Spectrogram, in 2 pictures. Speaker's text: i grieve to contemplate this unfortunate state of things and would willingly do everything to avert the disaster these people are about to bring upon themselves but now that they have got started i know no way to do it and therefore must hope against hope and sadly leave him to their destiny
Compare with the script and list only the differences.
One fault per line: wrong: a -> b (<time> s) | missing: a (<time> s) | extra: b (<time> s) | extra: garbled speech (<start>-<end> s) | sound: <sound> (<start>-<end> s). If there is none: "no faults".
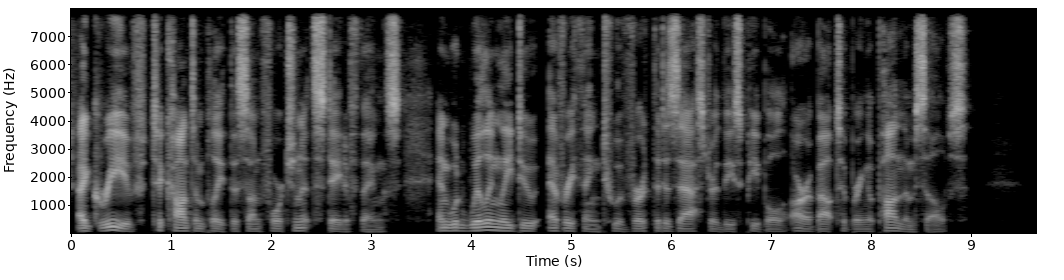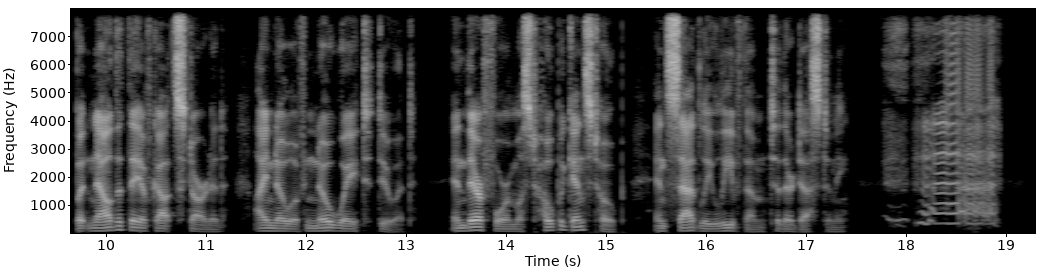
extra: of (11.8 s)
wrong: him -> them (16.4 s)
sound: breath (17.8-19.0 s)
